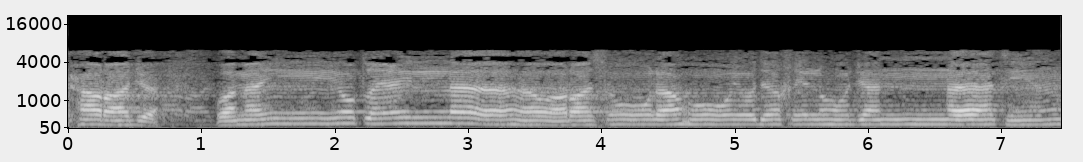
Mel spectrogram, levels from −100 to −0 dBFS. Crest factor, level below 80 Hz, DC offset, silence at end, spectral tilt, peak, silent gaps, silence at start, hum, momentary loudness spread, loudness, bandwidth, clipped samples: 16 dB; -60 dBFS; 0.2%; 0 s; -5 dB/octave; -6 dBFS; none; 0 s; none; 9 LU; -22 LUFS; 6.6 kHz; under 0.1%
